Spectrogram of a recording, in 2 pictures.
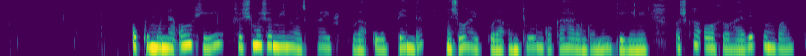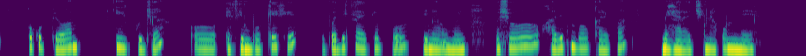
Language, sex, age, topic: Oshiwambo, female, 18-24, agriculture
